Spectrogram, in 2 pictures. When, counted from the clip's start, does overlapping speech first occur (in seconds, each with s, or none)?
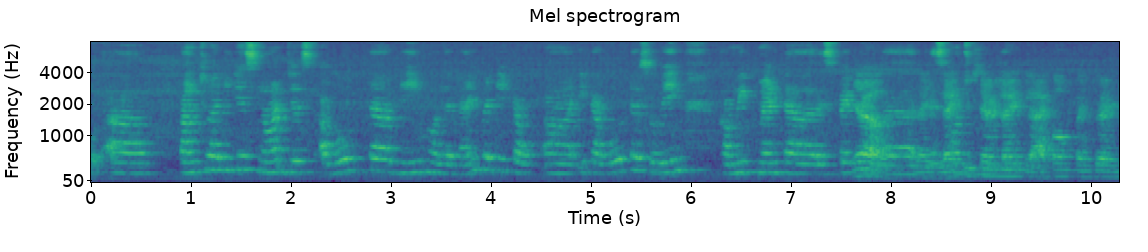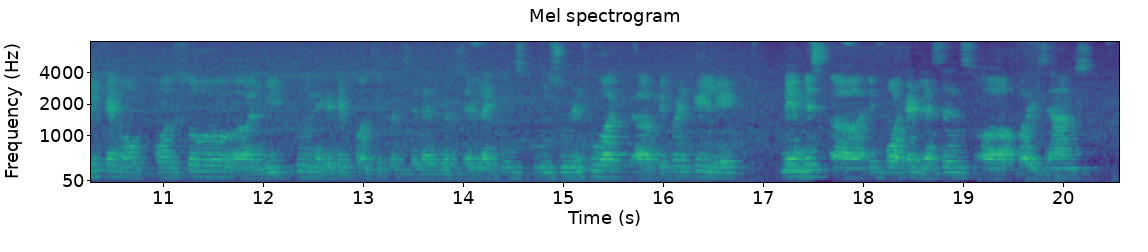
7.6 s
